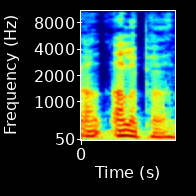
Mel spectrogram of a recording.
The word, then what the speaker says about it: Alba: never remember how alex someone told me i had to pronounce it alipa that's the one um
